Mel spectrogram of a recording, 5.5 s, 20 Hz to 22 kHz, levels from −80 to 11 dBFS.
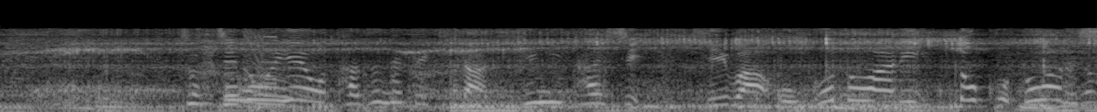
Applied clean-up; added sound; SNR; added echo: none; Breathing; 1 dB; none.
